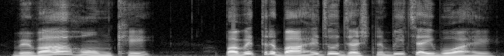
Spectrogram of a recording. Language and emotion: Sindhi, neutral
